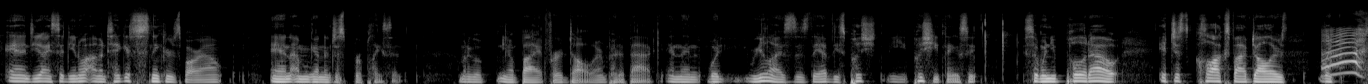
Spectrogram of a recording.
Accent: Boston, Massachusetts, United States; moved away

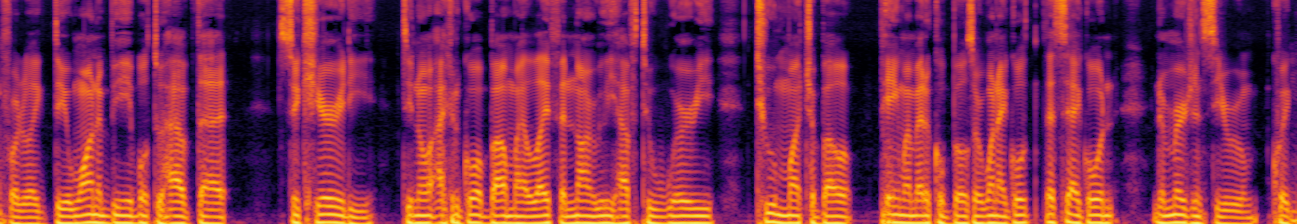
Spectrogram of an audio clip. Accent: Canada; as a Canadian

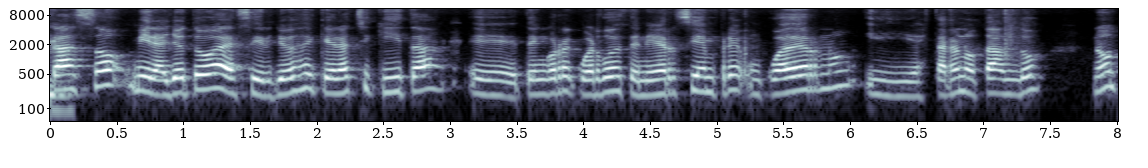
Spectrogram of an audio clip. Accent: Caracas, Capital District, Venezuela; moved away as an adult; now in Chile; yo soy venezolana, soy de Caracas soy de Katia específicamente

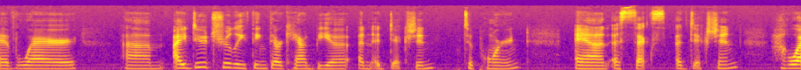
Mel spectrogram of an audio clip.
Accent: Utah, United States; we're recording from Utah. We're from Utah. We're a fucking weird-ass state

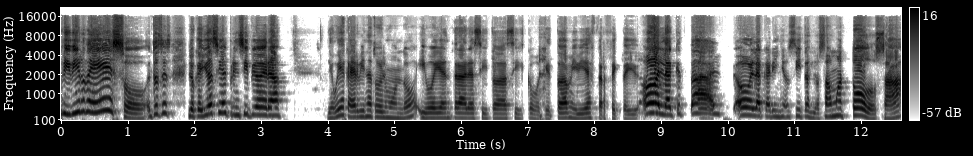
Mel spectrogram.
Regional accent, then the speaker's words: Peru; moved away; also born or lived in Spain / Germany; los peruanos, nosotros, trabajadores

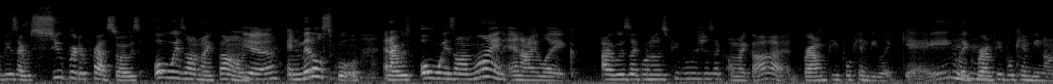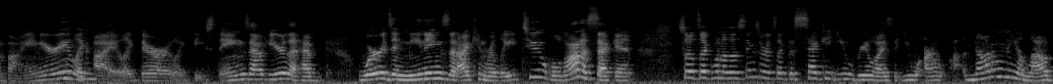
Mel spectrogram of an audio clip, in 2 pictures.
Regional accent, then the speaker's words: Texas, United States; I'm from Texas. I'm from the South. I grew up in the Bible Belt.

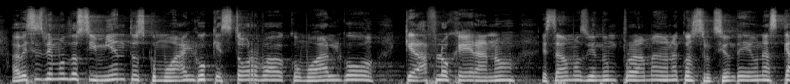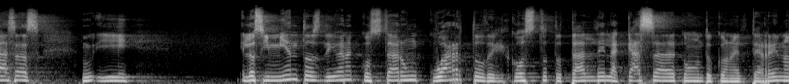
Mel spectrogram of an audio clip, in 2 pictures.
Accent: Mexico; como buenos mexicanos

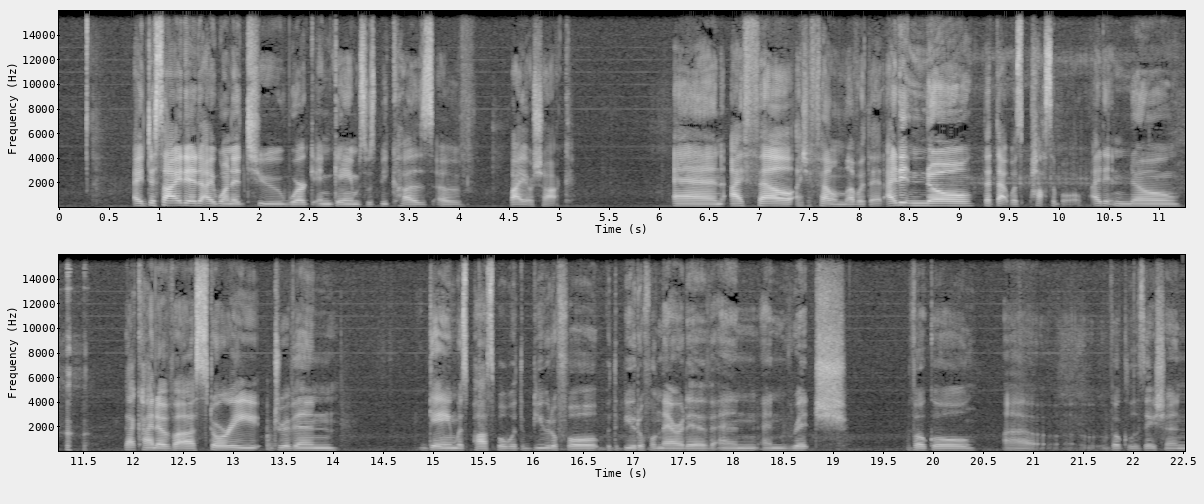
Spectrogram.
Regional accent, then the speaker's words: New Orleans, Louisiana, United States; moved away as an adult; also born or lived in New York; I'm from New Orleans. I was living in New Orleans during Hurricane Katrina, evacuated with my family

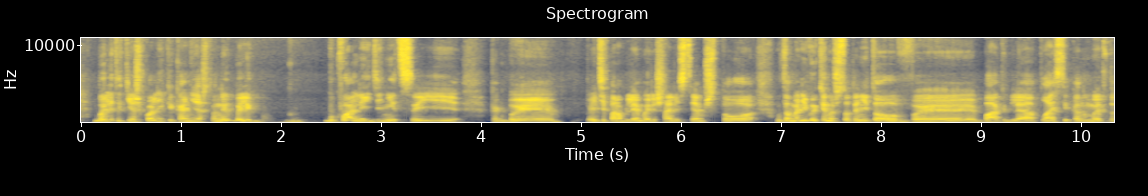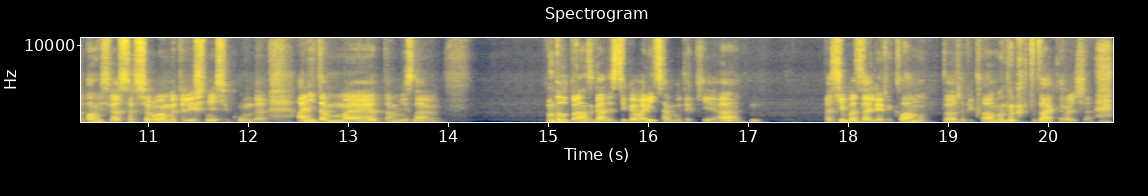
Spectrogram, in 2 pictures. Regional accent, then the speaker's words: Saint Petersburg, Russia; я тоже из Санкт-Петербурга

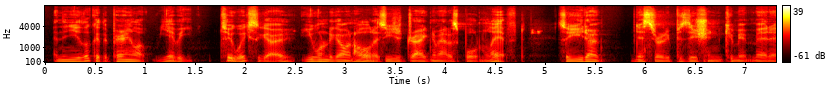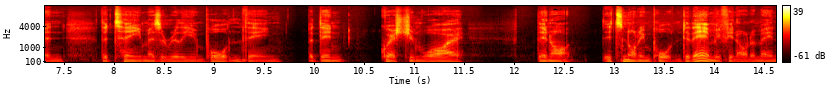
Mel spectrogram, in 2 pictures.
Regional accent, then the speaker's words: Australia; we're Australian

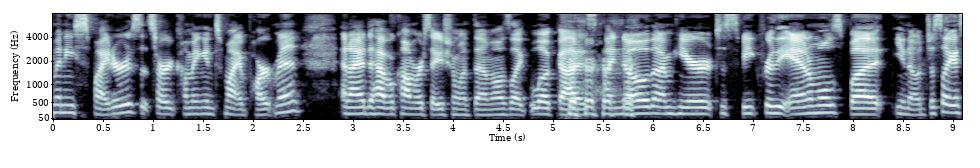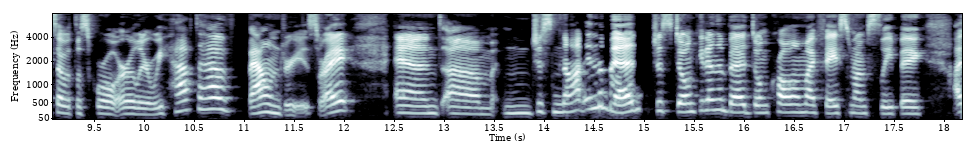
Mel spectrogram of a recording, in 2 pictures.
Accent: East Coast, United States; also born or lived in Midwest; growing up on the East Coast and then living in the Midwest in those summers

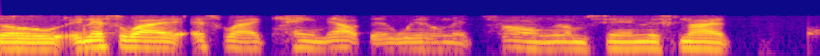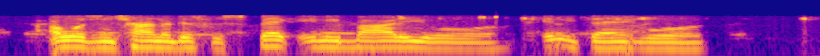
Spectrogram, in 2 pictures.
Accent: Louisville, Kentucky, United States; I'm from the West End

